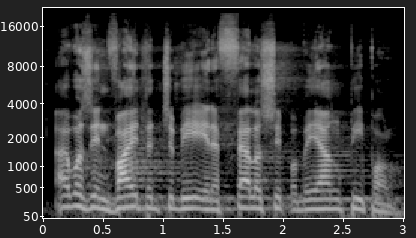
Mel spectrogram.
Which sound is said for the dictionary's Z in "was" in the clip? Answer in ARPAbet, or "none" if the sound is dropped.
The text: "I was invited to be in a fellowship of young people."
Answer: Z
